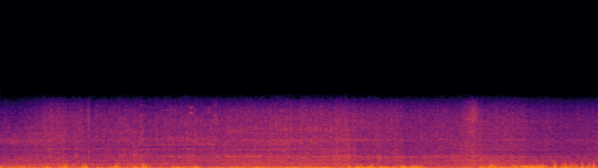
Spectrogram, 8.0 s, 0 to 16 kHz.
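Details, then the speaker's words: Repairable-salvage 2010 Cadillac CTS-V, accident-damaged on one side: steady, even low rumble at idle with no knocks, ticks or misses; engine sounds healthy and fine. "everything in the engine is fine"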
